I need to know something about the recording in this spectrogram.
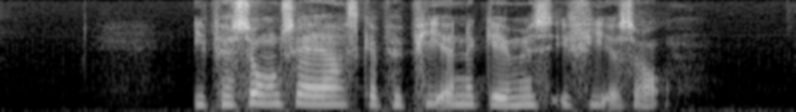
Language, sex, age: Danish, female, 28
